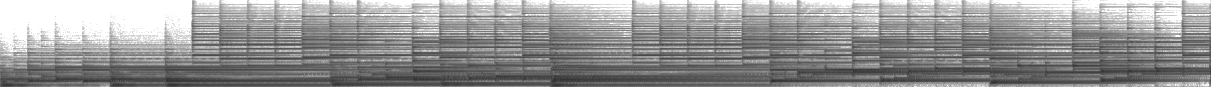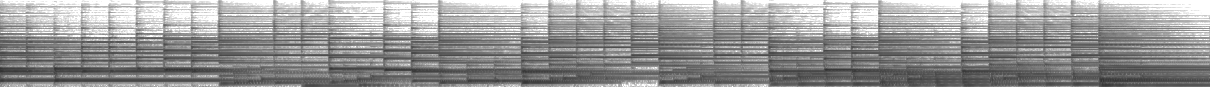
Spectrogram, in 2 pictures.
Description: singing bird morning Healing Harp

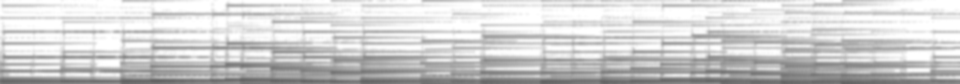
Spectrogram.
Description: Music Box; Waiting Mother

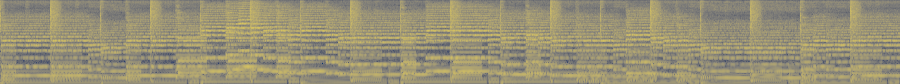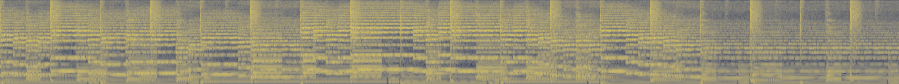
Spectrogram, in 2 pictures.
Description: Acoustic, midi traditional

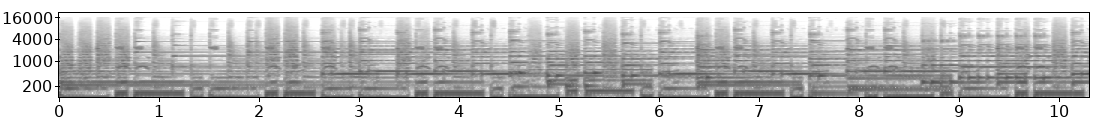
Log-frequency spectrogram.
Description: Samba

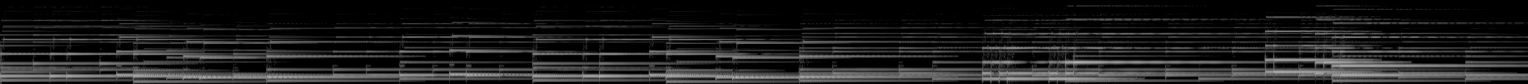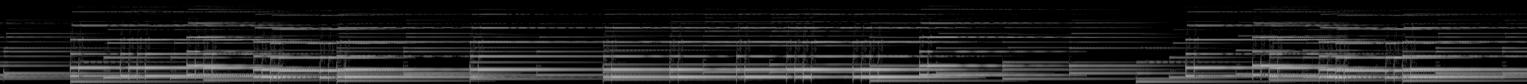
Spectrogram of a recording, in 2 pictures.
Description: Music Box, midi; HOE HOE NA WA A

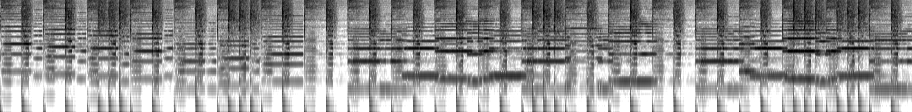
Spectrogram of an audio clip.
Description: German Polka

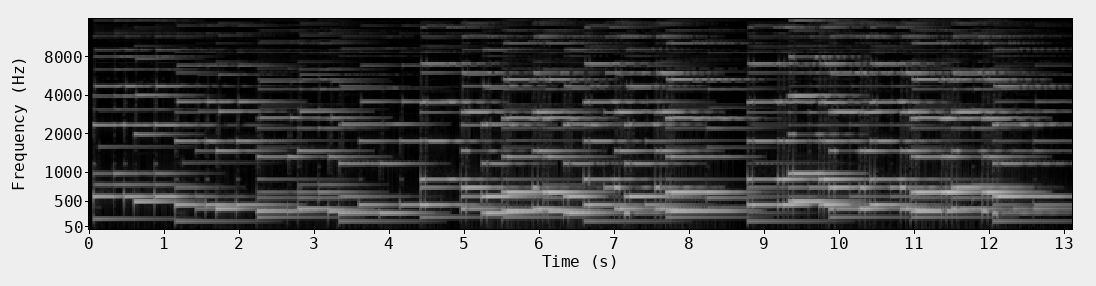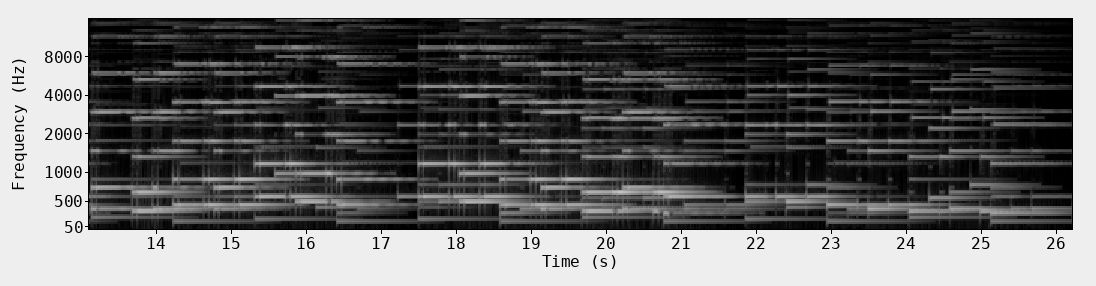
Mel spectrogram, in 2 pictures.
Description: monkey crab Music Box

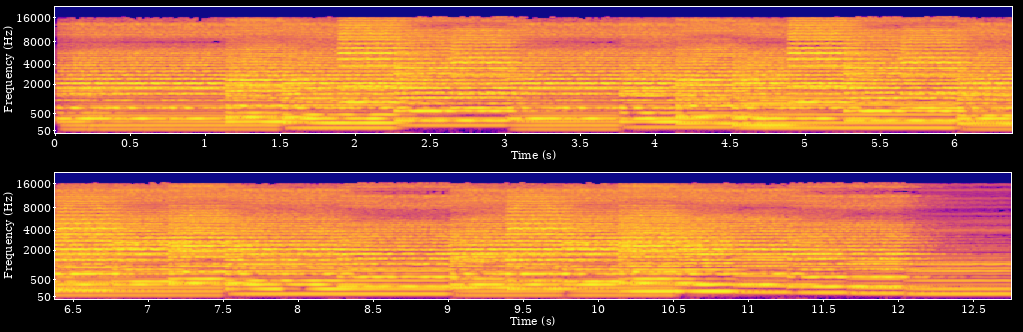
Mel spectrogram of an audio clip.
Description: Strings Quartet

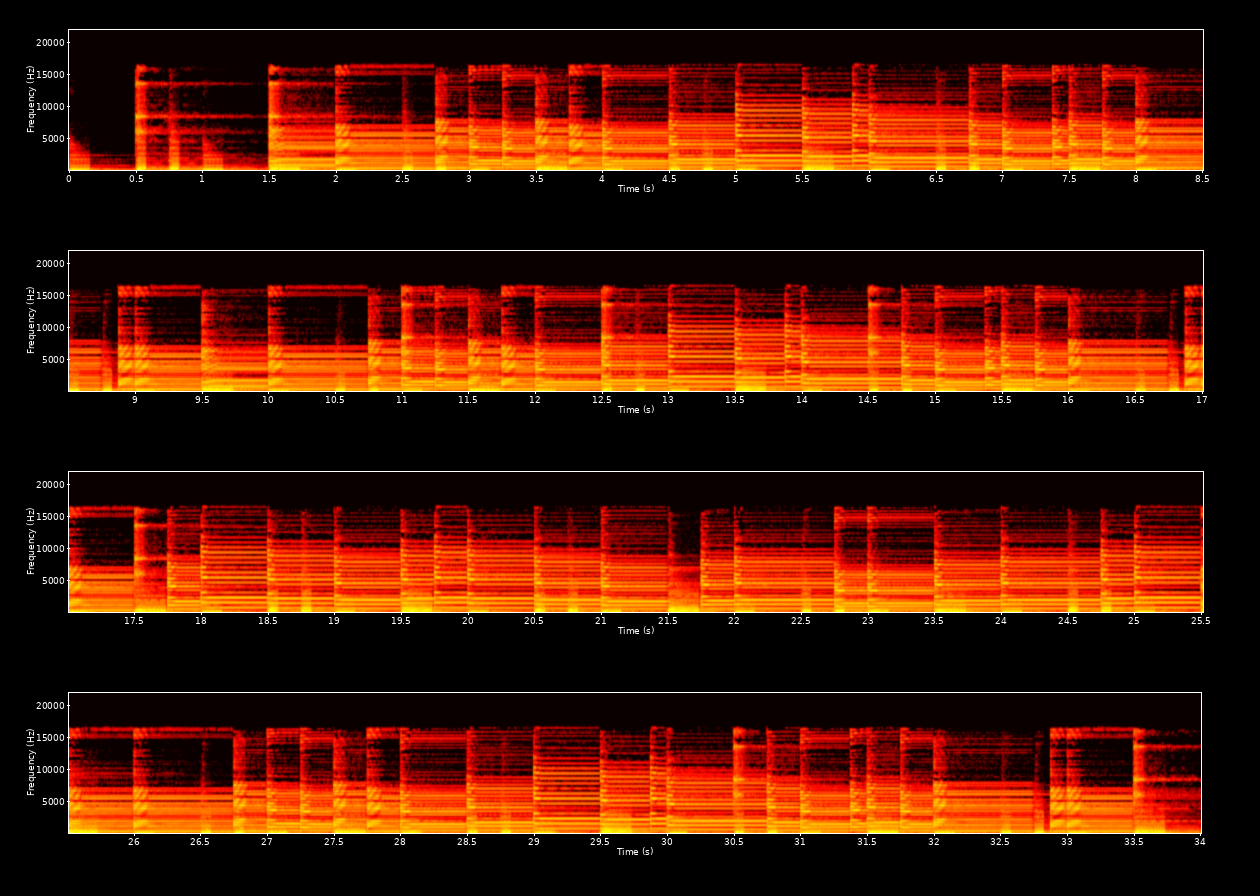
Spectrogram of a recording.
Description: Ethnic Guitar, traditional

